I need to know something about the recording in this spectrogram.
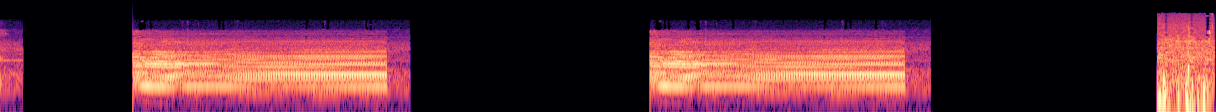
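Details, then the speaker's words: Car fuel pump check: key turned one notch to lights-on without cranking; two short steady hums of about three seconds each with silence between, the pump priming normally. "and then at the same time listen for the pump noise which of course means the pump is working it should sound something like this"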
